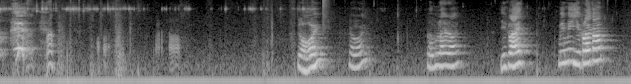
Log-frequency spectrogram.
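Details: Small Pomeranian puppy indoors in a small room, a series of high, whiny harmonic yelps and whimpers, five short bursts in the second half, while a person talks in Vietnamese and a steady low hum runs underneath.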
